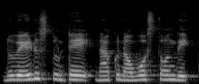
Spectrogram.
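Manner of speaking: ordinary delivery, nothing marked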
